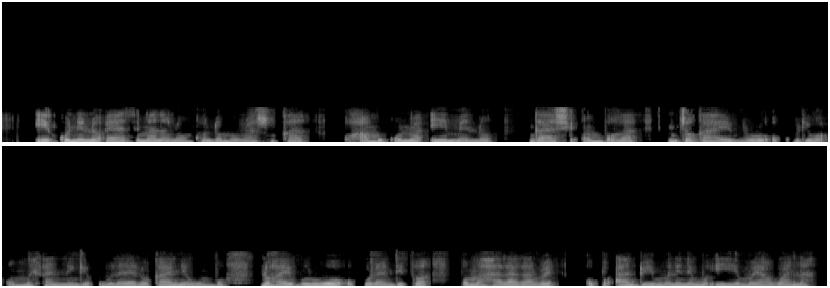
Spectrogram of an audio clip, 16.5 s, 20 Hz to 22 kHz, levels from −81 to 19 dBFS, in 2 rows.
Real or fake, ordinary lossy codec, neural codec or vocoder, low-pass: real; AAC, 24 kbps; none; 5.4 kHz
